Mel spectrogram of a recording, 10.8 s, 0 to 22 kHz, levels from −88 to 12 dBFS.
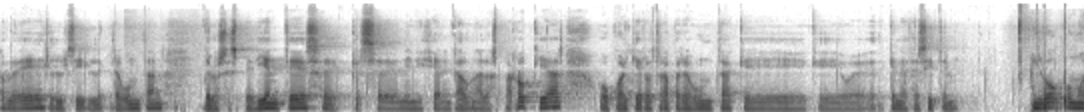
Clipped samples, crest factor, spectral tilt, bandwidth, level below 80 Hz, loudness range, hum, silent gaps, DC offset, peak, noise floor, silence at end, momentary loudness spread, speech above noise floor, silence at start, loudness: under 0.1%; 20 dB; -4.5 dB/octave; 19 kHz; -46 dBFS; 6 LU; none; none; under 0.1%; -2 dBFS; -54 dBFS; 0 s; 12 LU; 31 dB; 0 s; -23 LUFS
